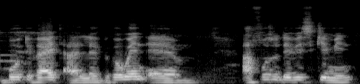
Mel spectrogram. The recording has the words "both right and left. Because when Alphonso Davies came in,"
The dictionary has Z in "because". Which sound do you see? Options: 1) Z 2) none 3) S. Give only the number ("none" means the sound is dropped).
3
